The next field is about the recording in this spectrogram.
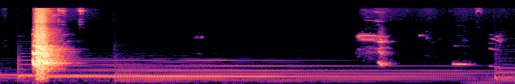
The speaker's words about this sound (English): Ignore the puppy in the background.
